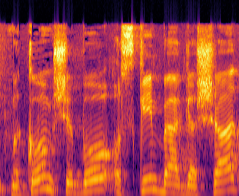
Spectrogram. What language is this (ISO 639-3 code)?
heb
